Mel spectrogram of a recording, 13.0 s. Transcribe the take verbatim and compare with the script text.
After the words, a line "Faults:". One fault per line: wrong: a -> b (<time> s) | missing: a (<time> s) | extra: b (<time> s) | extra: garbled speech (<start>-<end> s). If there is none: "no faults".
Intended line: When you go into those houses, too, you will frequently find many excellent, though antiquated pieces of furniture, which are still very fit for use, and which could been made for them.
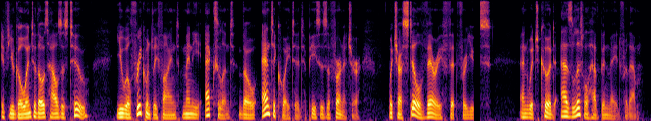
If you go into those houses, too, you will frequently find many excellent, though antiquated pieces of furniture, which are still very fit for use, and which could as little have been made for them.
Faults:
wrong: When -> If (0.0 s)
extra: as little have (11.2 s)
